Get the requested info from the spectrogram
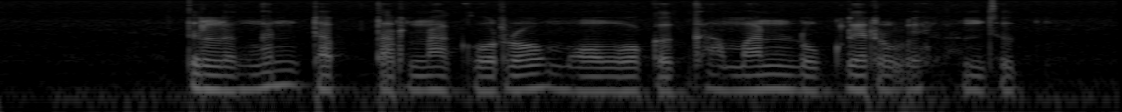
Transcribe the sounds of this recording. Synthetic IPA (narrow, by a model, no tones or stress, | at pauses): d̪̥ələŋənd̪̥a̤p̚t̪a̰rnaɡ̥ɔɾɔmɔwɔkəɡ̥amannuklɪrṵwɪ̰hlaɲd͡ʒʊt̪̚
